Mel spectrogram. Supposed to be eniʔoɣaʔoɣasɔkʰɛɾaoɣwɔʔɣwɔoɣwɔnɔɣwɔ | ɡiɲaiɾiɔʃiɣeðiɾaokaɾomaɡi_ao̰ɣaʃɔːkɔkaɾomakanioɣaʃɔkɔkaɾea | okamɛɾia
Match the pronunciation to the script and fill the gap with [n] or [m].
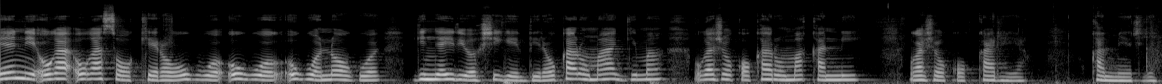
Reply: m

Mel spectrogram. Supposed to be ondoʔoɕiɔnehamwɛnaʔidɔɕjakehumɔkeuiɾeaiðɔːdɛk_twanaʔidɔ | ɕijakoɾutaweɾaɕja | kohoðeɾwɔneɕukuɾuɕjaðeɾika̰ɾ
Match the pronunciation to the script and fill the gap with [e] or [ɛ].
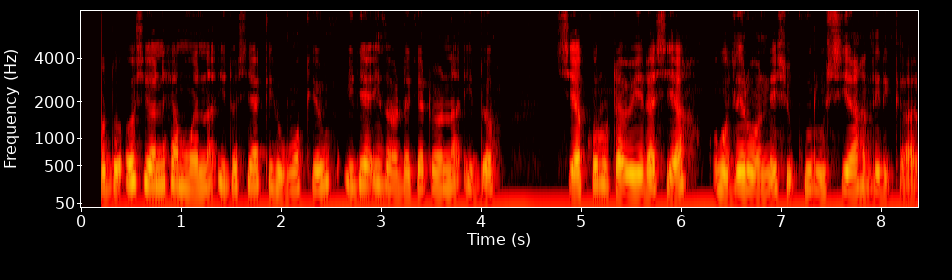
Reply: ɛ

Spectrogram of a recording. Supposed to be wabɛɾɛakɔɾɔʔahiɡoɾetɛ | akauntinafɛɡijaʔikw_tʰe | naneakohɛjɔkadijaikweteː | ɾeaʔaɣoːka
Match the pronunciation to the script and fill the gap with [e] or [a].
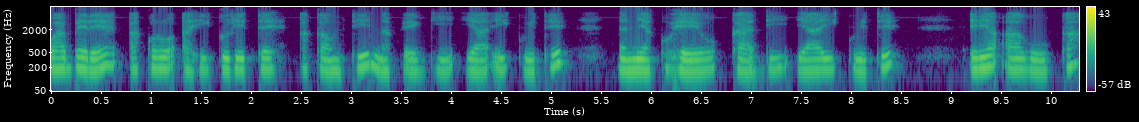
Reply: e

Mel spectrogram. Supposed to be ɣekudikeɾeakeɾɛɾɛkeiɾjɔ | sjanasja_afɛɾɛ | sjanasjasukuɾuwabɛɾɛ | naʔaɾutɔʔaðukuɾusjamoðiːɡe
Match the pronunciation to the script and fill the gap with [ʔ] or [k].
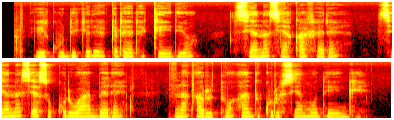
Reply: k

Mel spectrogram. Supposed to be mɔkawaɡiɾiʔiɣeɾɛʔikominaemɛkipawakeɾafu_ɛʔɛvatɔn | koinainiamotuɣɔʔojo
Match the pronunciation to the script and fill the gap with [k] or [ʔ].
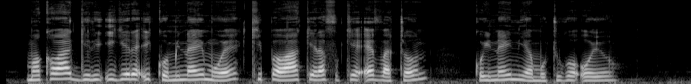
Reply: k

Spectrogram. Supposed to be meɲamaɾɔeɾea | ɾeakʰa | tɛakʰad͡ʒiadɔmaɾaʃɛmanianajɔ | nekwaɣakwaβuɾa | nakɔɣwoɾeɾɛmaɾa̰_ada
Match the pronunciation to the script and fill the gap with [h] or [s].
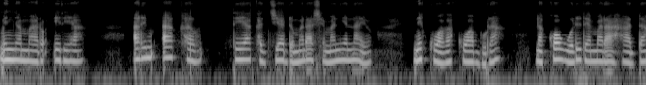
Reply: h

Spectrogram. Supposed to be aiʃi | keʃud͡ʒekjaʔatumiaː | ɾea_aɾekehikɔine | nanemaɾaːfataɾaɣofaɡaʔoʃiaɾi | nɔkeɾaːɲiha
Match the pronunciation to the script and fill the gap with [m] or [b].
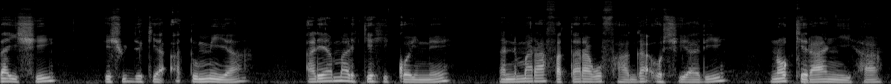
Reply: m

